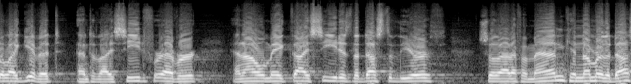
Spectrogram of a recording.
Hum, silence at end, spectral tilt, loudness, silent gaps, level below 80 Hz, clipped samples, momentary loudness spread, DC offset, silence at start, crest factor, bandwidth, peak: none; 0 s; -4.5 dB/octave; -6 LUFS; none; -40 dBFS; 6%; 7 LU; 1%; 0 s; 6 dB; 19.5 kHz; 0 dBFS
